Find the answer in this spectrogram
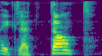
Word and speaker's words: éclatant: La seule vraie difficulté, elle est double. Le son en qui s'écrit AN et la lettre muette T à la fin.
